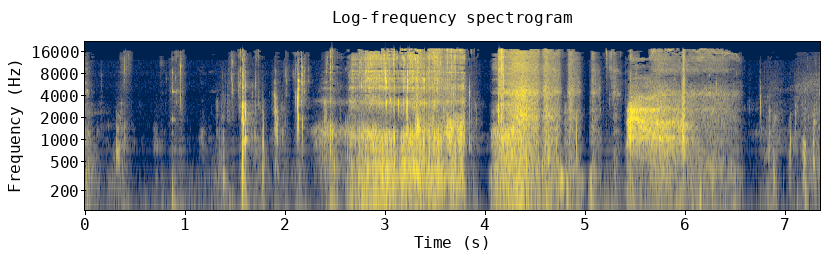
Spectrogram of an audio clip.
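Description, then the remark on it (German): Fish bones crunching between teeth as someone chews, with irregular bursts of crackling and snapping separated by brief pauses, and no talking. “Man hört, wie die Gräten in, unter deinen Zähnen zerbrechen.”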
